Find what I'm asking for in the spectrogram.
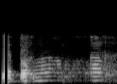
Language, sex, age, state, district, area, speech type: Hindi, male, 45-60, Bihar, Samastipur, rural, conversation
